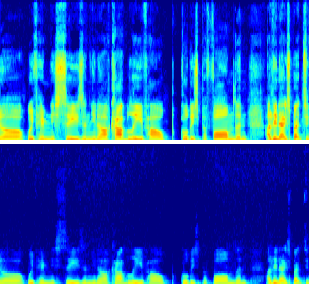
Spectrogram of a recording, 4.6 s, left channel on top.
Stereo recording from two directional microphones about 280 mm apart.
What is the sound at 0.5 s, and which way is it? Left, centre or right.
Speech, centre.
